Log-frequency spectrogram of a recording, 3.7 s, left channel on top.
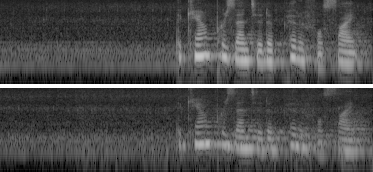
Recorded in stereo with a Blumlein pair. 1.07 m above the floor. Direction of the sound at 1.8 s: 65° left.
